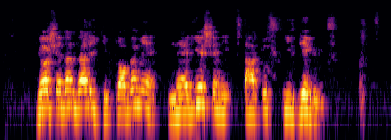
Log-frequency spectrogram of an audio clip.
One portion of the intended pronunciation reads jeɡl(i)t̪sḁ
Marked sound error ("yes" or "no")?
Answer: no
